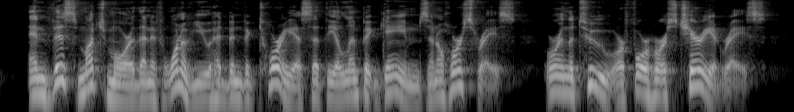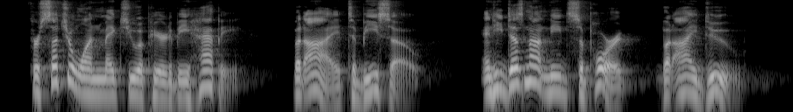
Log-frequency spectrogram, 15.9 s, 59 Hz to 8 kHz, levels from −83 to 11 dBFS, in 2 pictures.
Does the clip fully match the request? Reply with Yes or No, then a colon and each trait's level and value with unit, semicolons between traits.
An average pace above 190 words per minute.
Yes: average, 200 wpm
